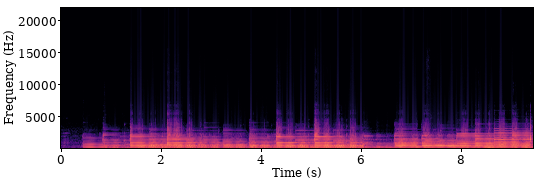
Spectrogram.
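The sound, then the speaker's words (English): Slightly crunchy, somewhat out-of-tune electric guitar chords ring out through a Spring Tank spring reverb combined with a Flint reverb and tremolo, the sustained notes pulsing gently in volume, with a short pause before the playing resumes. “Can we hear the Spring Tank with sure. with the Flint? And the tremolo?”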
